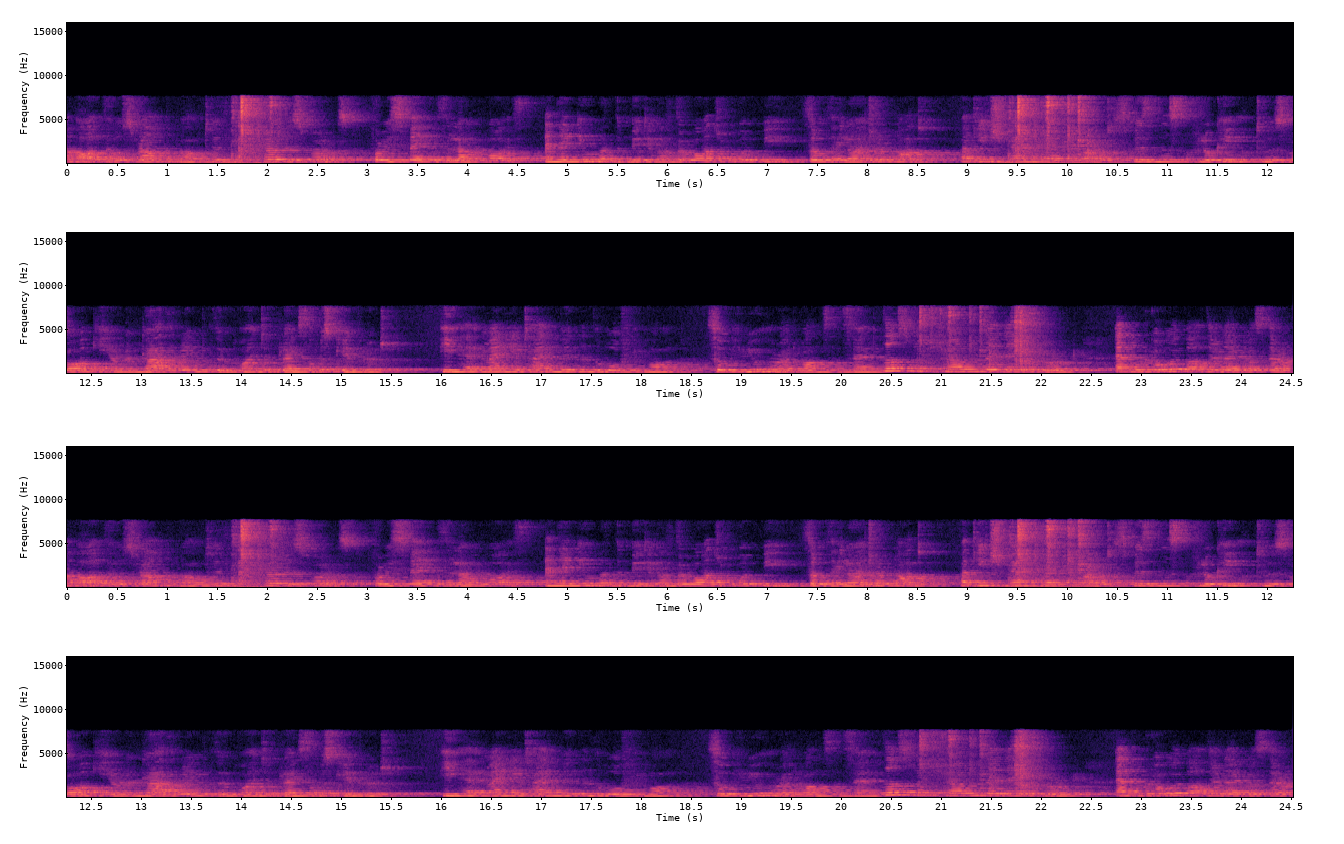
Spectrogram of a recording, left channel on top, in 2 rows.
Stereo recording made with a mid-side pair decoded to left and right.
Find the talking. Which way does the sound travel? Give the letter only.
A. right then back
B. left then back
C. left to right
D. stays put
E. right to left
A.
